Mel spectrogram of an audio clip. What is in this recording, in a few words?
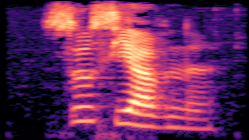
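"сысъявны", Komi, female; audio dict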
